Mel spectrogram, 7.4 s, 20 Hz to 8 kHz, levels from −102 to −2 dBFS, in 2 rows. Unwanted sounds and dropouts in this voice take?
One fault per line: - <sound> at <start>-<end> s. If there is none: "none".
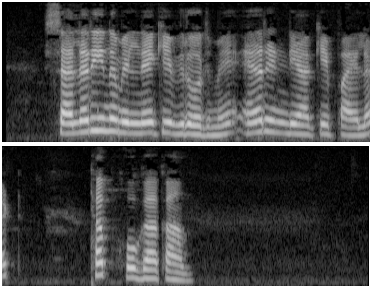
none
